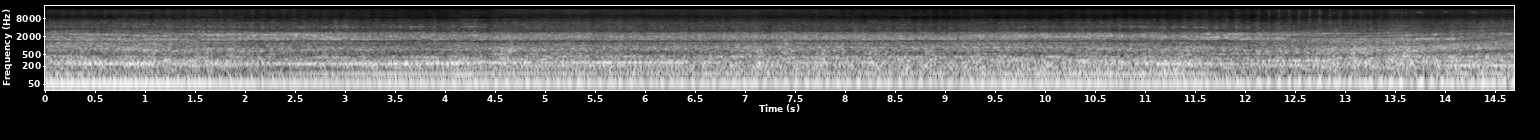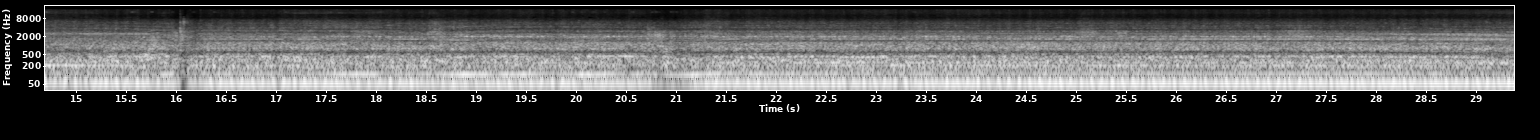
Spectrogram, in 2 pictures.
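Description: Daewoo Solar 200W wheeled excavator's diesel engine running steadily under working load as the machine digs, swings and dumps soil with its bucket. The engine note shifts briefly around the middle, and there is a single sharp knock about halfway through.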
